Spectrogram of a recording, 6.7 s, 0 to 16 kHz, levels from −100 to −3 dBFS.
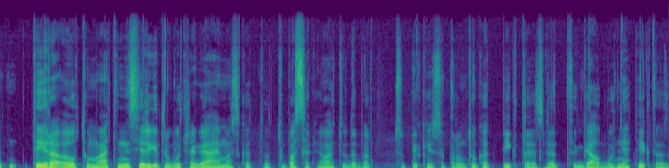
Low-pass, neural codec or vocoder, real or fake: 14.4 kHz; none; real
